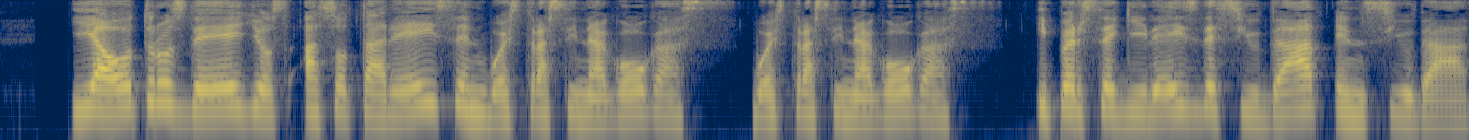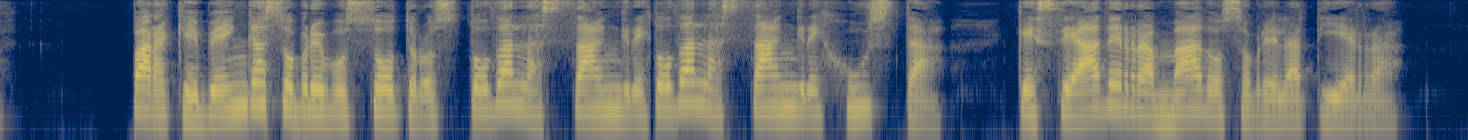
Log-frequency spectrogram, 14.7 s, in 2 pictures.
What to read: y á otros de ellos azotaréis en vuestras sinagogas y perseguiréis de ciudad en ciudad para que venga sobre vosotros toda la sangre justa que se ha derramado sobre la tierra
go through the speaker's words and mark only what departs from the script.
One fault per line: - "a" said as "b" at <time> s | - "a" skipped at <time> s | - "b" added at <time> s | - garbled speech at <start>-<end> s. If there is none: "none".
- "vuestras sinagogas" added at 3.8 s
- "toda la sangre" added at 10.6 s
